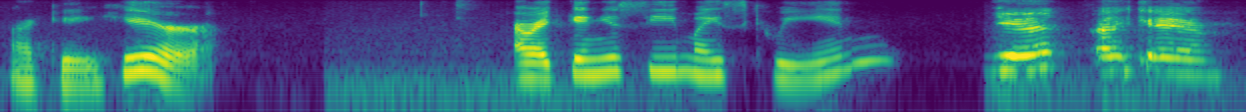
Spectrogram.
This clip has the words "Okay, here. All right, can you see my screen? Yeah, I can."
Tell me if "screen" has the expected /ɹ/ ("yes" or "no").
no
